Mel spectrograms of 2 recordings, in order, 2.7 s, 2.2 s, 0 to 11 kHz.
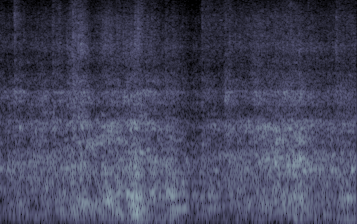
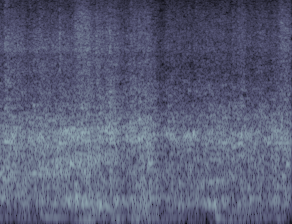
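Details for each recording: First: Scalextric Ford Anglia 105e Broadspeed slot car after fixing its rattling interior, running on track: light, even whirr from the small motor with no rattle or buzz; changed from a cheap rattly toy sound to a smooth-running model. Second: Scalextric Ford Anglia 105e Broadspeed slot car, magnet removed, otherwise unmodified, first run: loud rough rattling over a thin motor whine; hard, out-of-round tyres chatter on the track as wheels try to spin up.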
